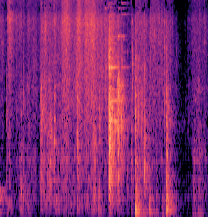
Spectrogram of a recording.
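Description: Cardboard box being opened and handled: flaps rustling and scraping, then two thumps a little over half a second apart late on as the plastic-wrapped power tool inside drops out onto the wooden table.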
